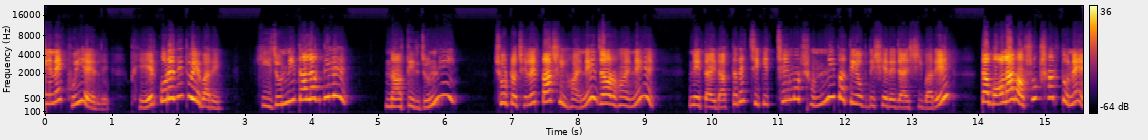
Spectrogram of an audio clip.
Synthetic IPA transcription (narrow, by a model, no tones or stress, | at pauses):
enekʰujeele | pʰeɾkoɾed̪it̪uebaɾe | kid͡ʑonːit̪alakd̪ile | nat̪iɾd͡ʑonːi | t͡ɕʰoʈot͡ɕʰeleɾkaʃiɦɔened͡ʑɔɾɦɔene | neʈajɖak̚t̪aɾeɾt͡ɕikit̪ʃʰemoɾʃonːipat̪iok̚d̪iʃeɾed͡ʑaeʃibaɾe | t̪abɔlaɾɔʃukʃaɾt̪one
